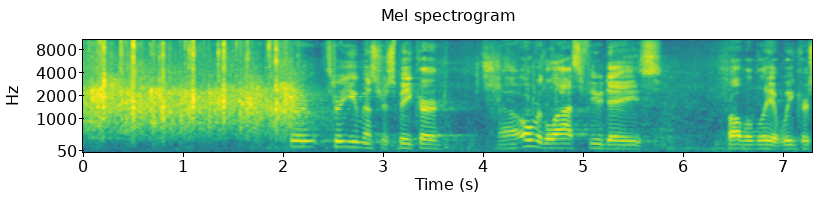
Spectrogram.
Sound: applause

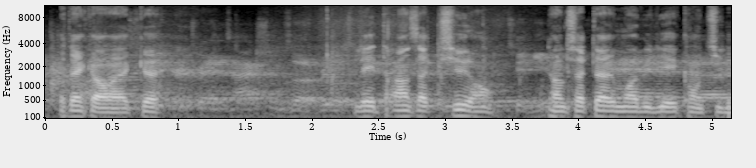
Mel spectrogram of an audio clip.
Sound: applause

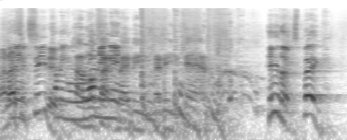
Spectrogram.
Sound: boom boom boom

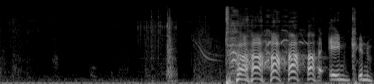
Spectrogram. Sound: laughs

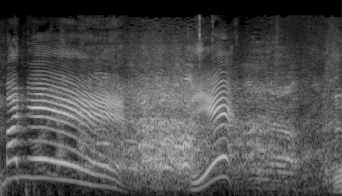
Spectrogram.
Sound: audience laughing

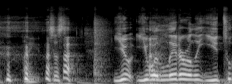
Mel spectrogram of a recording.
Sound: laughing

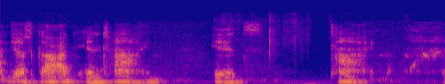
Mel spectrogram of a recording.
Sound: laughing

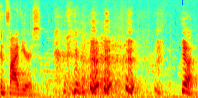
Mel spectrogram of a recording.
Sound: laughter

